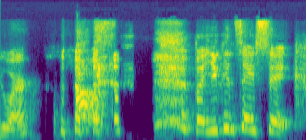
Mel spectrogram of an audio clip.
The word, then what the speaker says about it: Sikh: but I've also heard seek and I want to pronounce it correctly uh so in Punjabi it's sick with an aspirated H but we um the faith the community has been called seek for many years as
